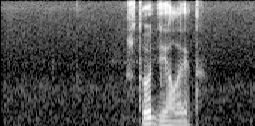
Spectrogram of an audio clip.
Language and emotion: Russian, neutral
